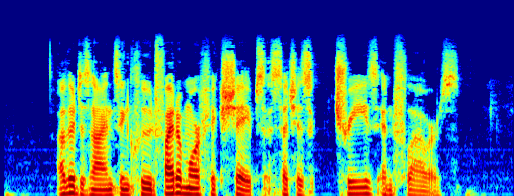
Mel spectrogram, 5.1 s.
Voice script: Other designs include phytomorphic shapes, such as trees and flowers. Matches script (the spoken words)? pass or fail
pass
